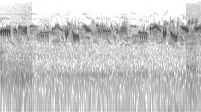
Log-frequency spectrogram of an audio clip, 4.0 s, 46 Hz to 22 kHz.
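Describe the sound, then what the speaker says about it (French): Many birds sing and chirp continuously in a 120-hectare nature area, the Plaines Villes at Ploufragan in Côtes d'Armor, with overlapping high twittering phrases close by and no talk. "Plus de 40 espèces d'oiseaux sont répertoriées ici"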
